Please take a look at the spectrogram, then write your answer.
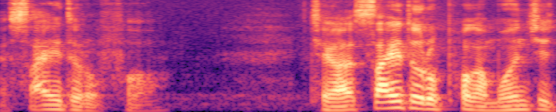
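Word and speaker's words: siderophore: 용어로 이런 표현이 있어요 미국식으로 발음하면 사이드로 이렇게 발음하는 거고 영국식으로 하면 데로 4 이렇게 발음을 하는 이제 이런게 있대요 제가 뭐 미국 사람이 대화를 해 본 건 아니지만 어 미국식이 조금 더 멋있어 보이니까 미국 식로 발음해 볼게요 사이드 로퍼 제가 사이드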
